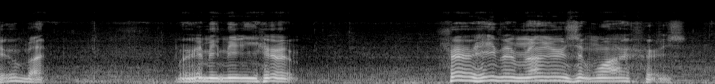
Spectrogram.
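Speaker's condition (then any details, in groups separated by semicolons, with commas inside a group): Oral cancer; base of tongue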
